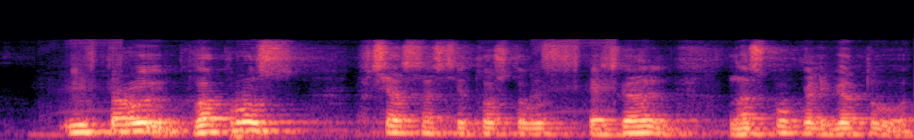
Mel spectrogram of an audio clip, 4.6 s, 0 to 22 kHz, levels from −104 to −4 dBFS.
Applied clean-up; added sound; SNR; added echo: neural separator model SepFormer DNS4.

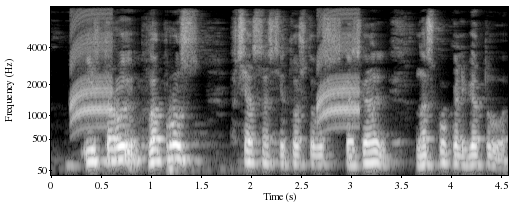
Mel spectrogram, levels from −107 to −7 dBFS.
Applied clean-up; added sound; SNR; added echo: classical method WPE with log-MMSE.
